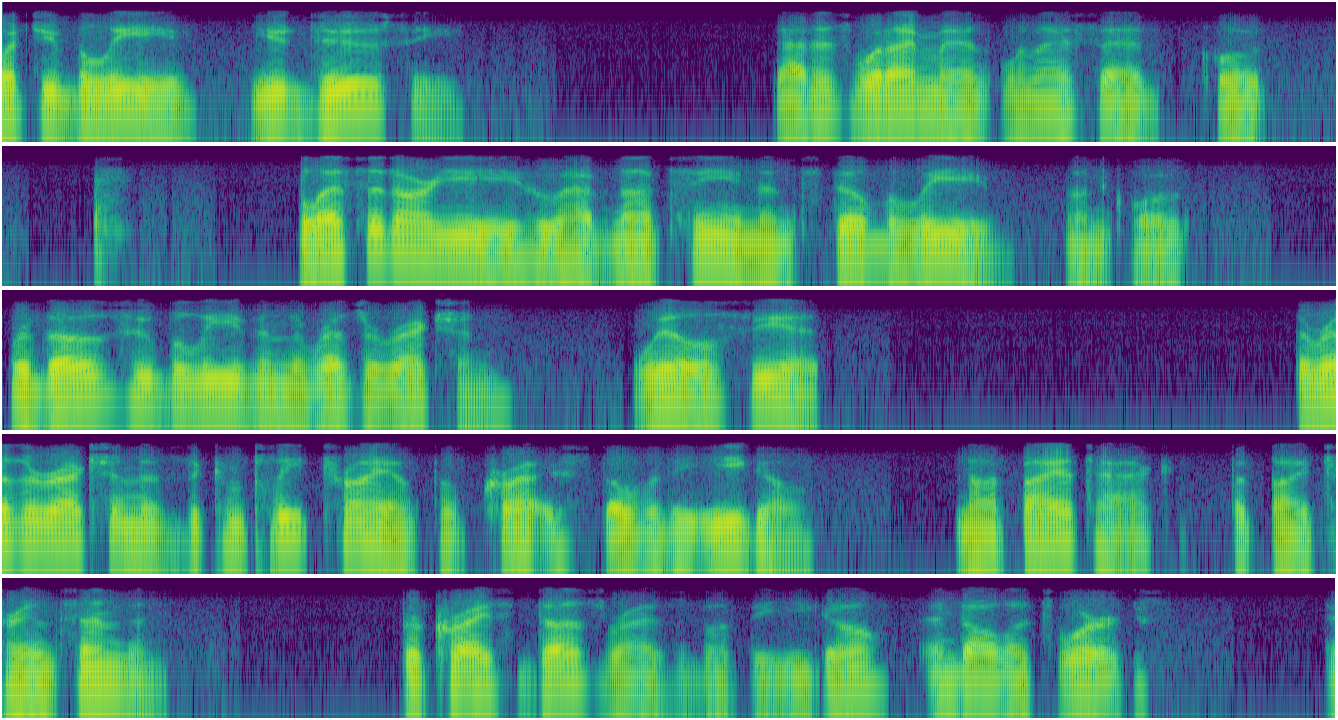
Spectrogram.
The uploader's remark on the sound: ACIM Daily Conference Call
